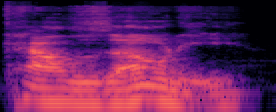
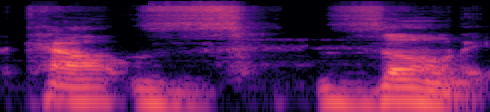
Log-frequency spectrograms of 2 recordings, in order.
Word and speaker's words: calzone: So, calzone is the same word. It's not calzone. It's calzone. It's you pronounce the Z in calzone the same way you would in pizza.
